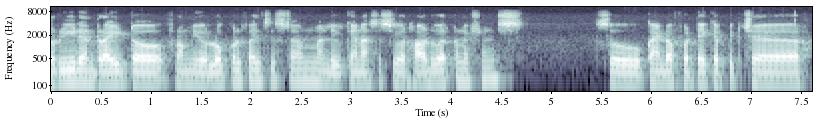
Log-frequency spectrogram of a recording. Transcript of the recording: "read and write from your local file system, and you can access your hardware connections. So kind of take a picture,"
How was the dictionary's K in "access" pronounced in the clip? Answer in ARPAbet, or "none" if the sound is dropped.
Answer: none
